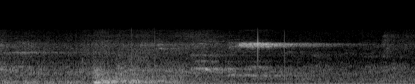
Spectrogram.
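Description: Ice hockey play in an echoing rink: a loud thud about a second in, then a short high whistle blast from the referee near the middle, over spectators' voices.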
